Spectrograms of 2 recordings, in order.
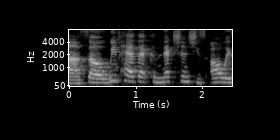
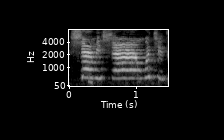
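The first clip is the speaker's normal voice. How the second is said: high, loud, stretched-out singsong hello; playful nickname greeting; 10 semitones higher, 8 dB louder than usual. Real, not acted. Host playfully greets her old friend.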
